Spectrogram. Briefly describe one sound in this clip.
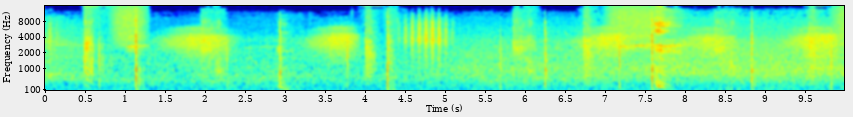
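Tennis rackets strike a ball back and forth in a quick rally.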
